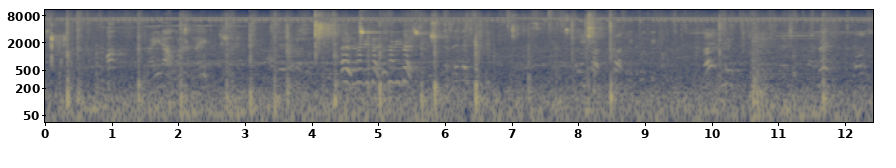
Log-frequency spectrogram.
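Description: Young men shout and call out to each other during the game.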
